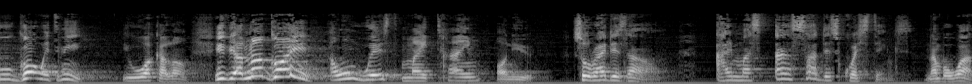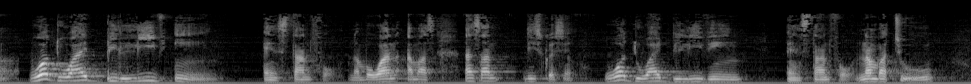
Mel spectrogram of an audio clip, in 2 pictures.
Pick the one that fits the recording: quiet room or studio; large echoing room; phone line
large echoing room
